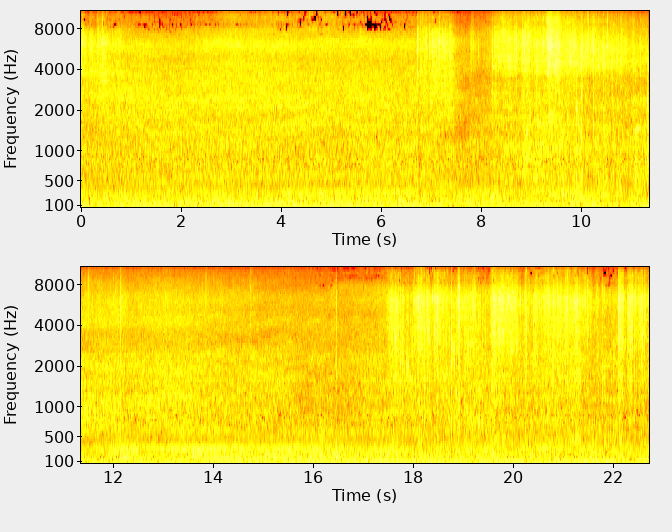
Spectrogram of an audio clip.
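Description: Motor vehicle engine running steadily, a loud low drone with road or running noise over it.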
